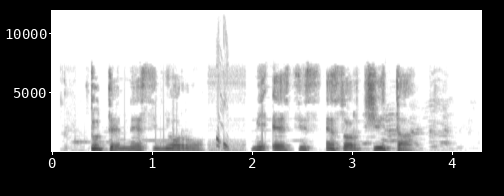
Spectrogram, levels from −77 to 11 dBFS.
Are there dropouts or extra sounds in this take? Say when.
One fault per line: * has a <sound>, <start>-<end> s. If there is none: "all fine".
* has a chirp, 1.6-1.8 s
